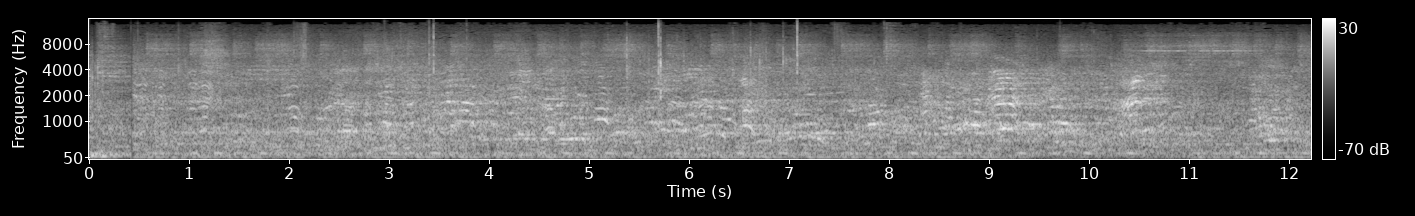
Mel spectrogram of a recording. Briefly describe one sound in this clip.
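A crowd of spectators murmurs and calls out in an open stadium.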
